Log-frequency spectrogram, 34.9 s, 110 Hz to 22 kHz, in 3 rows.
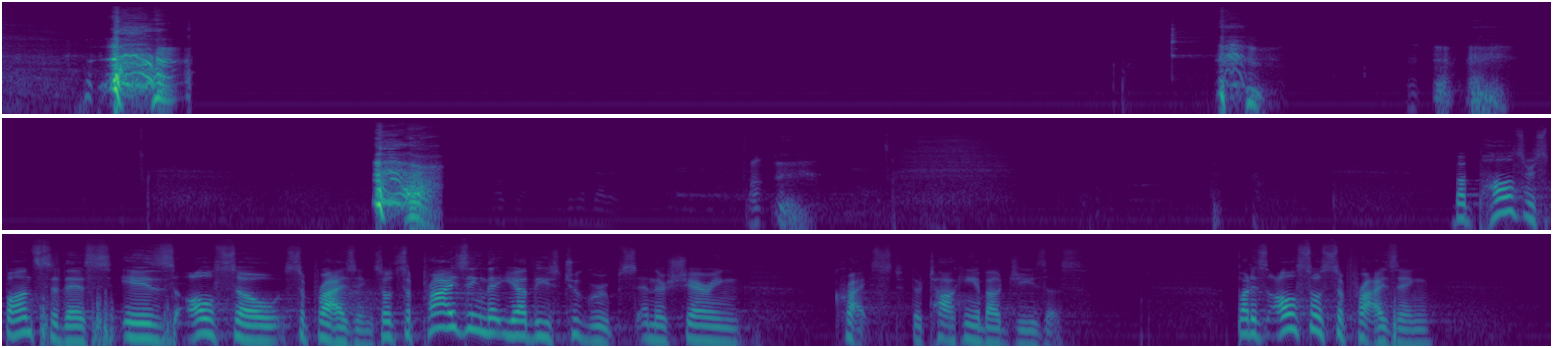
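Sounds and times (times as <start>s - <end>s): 
person coughing after drinking water: 0.6s - 1.5s, 9.1s - 9.6s, 10.6s - 11.4s, 14.4s - 15.0s, 17.2s - 17.8s
throat clearing: 0.6s - 1.5s, 9.1s - 9.6s, 10.6s - 11.4s, 14.4s - 15.0s, 17.2s - 17.8s
speech: 0.7s - 1.4s, 9.1s - 9.5s, 14.4s - 14.9s, 22.5s - 28.9s, 29.6s - 31.4s, 32.5s - 34.0s.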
